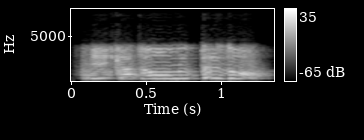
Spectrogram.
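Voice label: player friendly fire mood low, speech japanese; War Thunder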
